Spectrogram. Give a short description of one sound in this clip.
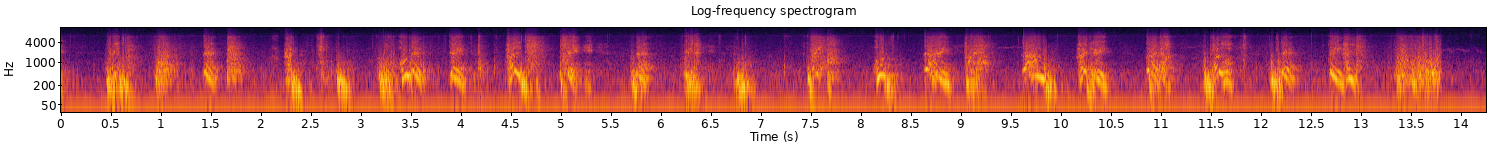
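A man lets out short, sharp fighting cries, over and over.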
